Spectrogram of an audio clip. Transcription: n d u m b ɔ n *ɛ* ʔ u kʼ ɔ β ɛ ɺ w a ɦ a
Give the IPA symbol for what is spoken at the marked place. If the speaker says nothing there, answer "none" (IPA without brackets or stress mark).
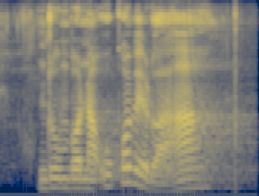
a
